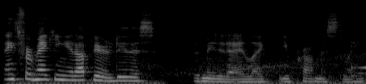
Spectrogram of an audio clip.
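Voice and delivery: very soft, gentle dialogue reading; hushed and light, as if confiding; soft princess character. Acted. Princess giving her sailcloth to the hero, soft and gentle. Reads Zelda's dialogue softly.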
